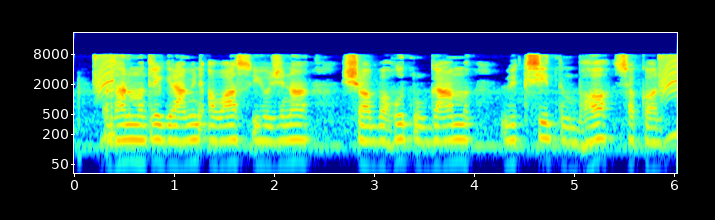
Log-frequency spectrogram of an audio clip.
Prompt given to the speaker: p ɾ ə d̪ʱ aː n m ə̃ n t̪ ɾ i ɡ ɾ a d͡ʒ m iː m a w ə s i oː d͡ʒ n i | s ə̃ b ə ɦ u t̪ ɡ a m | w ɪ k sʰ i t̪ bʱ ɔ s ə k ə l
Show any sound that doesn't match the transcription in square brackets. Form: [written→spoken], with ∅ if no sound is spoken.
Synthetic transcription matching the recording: p ɾ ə d̪ʱ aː n m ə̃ n t̪ ɾ i ɡ ɾ a [d͡ʒ→∅] m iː [m→n] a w [ə→a] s [i→j] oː d͡ʒ n [i→a] | s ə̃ b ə ɦ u t̪ ɡ a m | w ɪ k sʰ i t̪ bʱ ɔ s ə k ə l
